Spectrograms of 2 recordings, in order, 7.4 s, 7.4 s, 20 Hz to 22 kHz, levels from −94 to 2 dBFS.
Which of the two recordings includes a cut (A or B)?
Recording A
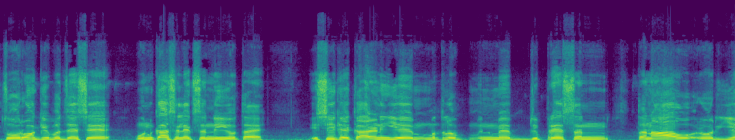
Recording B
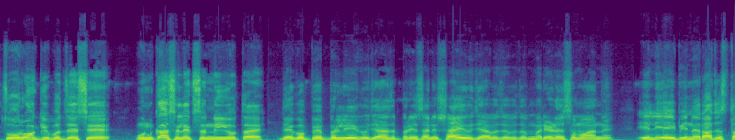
B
